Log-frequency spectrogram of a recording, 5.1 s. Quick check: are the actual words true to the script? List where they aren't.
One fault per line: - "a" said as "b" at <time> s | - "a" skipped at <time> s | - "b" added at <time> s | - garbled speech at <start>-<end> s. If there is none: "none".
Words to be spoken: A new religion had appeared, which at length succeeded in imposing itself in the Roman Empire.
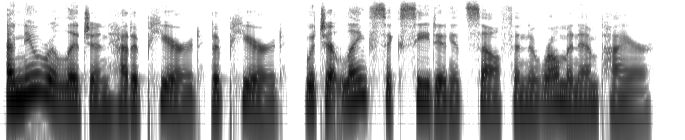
- "appeared" added at 1.6 s
- "in imposing" skipped at 3.4 s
